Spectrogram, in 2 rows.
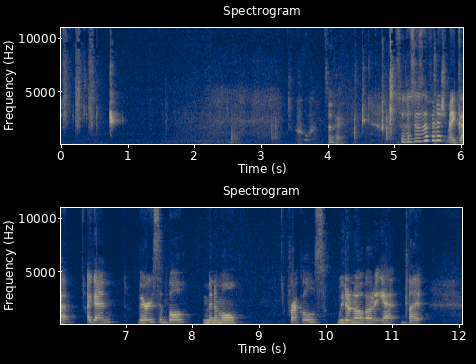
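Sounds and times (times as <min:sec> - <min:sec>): spray bottle spritzing: 0:00.0 - 0:01.0.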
